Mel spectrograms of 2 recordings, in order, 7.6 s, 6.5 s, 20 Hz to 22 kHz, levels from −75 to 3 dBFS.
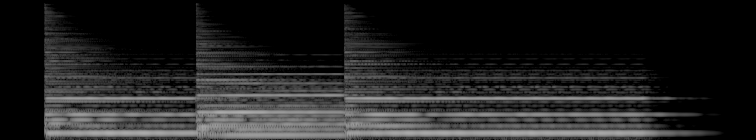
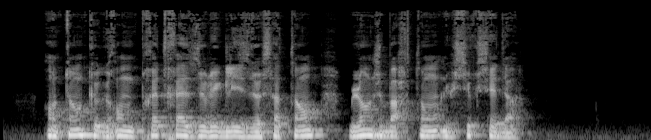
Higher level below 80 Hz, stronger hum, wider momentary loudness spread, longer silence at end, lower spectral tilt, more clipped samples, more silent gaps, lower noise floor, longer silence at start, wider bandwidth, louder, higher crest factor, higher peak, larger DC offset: second, -62 dBFS vs -36 dBFS; neither; about the same, 4 LU vs 5 LU; second, 0.65 s vs 1.3 s; about the same, -6.5 dB/octave vs -6.5 dB/octave; neither; neither; first, -68 dBFS vs -52 dBFS; about the same, 0.45 s vs 0.45 s; about the same, 18.5 kHz vs 17 kHz; second, -27 LUFS vs -14 LUFS; about the same, 12 dB vs 14 dB; second, -14 dBFS vs 0 dBFS; neither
